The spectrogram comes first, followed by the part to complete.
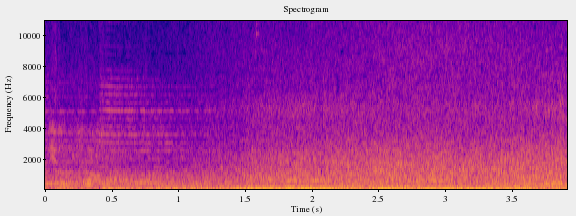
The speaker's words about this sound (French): Une belle Rolls, toute noire, avec une plaque anglaise, volant à droite. Et là, une berline Mercedes, dernier cri.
